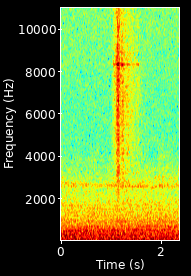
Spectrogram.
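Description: A short interface click sounds once.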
